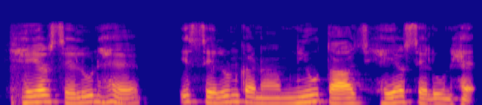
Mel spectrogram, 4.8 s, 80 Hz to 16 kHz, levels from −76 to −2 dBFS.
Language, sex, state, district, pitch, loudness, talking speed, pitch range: Hindi, male, Uttar Pradesh, Etah, 150 Hz, -25 LUFS, 150 wpm, 140-175 Hz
